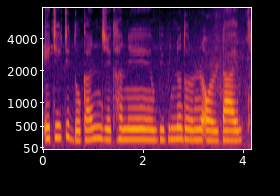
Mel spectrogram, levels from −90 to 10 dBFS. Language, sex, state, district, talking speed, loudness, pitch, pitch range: Bengali, female, Tripura, West Tripura, 115 wpm, -15 LUFS, 220 Hz, 210-230 Hz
